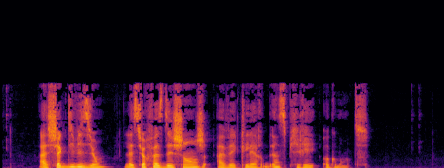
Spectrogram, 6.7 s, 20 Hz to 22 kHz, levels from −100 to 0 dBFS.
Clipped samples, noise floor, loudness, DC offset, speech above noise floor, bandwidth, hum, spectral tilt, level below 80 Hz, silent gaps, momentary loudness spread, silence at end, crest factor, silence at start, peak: under 0.1%; -78 dBFS; -22 LUFS; under 0.1%; 56 dB; 11.5 kHz; none; -4.5 dB/octave; -58 dBFS; none; 15 LU; 1.15 s; 22 dB; 0.6 s; 0 dBFS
